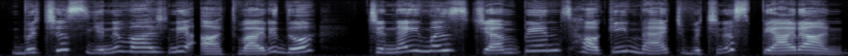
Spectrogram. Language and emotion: Kashmiri, happy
